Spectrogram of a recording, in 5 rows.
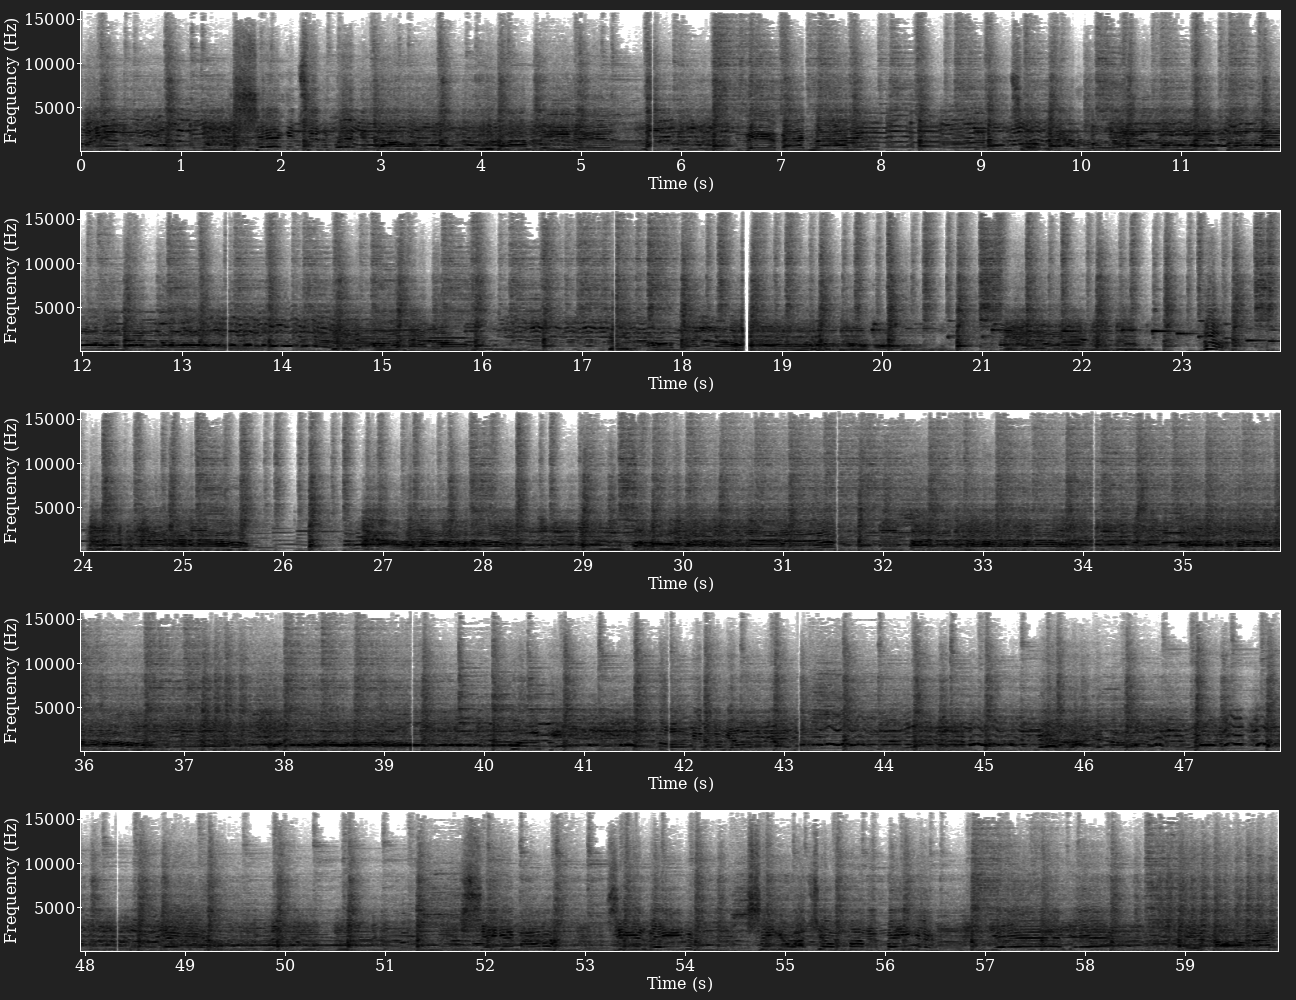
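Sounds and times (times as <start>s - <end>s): blues harmonica bending notes: 0.0s - 59.9s
electric blues band playing: 0.0s - 59.9s.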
